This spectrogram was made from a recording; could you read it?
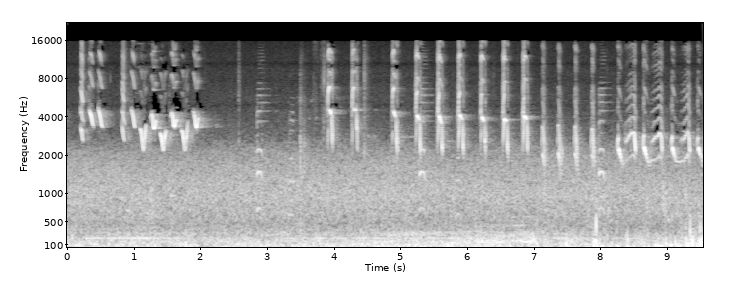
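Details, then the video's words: Bird singing in New York on Memorial Day: varied high phrases, with rapid downslurred notes, stacked clicks and buzzy elements, then a run of short repeated chirps and looping upturned notes, over steady low rumble. "NY Bird Sings Beautiful Songs on Memorial Day"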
